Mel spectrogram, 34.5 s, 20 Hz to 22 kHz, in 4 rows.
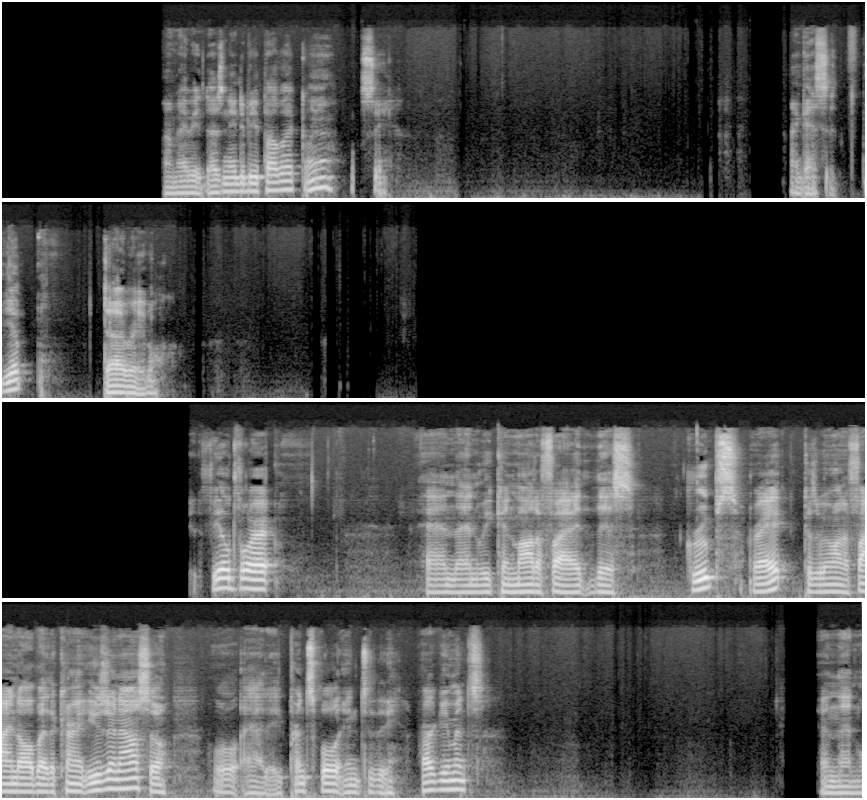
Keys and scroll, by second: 3.5 alt+Return, 4.8 Return, 12.5 super+s, 31.2 Return.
